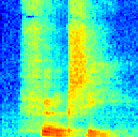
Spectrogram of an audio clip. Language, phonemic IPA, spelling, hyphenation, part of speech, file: Dutch, /ˈfʏŋk.(t)si/, functie, func‧tie, noun, Nl-functie.ogg
- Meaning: 1. job, position 2. function, purpose 3. function 4. use, purpose (of a machine or tool)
